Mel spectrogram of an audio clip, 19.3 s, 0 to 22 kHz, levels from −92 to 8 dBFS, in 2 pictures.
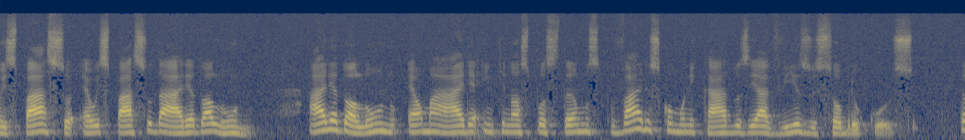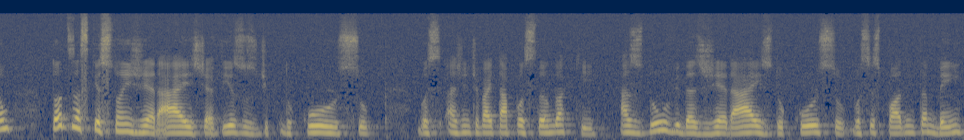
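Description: Low bit depth with dither runs throughout: dither before coarse rounding, consistent with about 7 bits, turns quantisation error into a constant even hiss, roughly 25 dB below the sound.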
